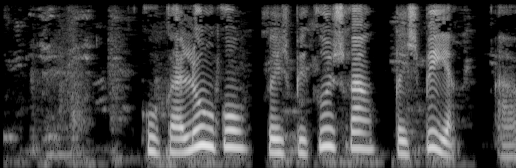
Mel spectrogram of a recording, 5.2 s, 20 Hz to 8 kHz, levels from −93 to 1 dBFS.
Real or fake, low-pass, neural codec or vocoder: real; 7.2 kHz; none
